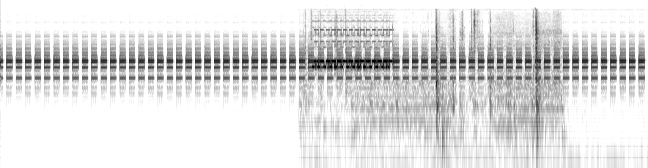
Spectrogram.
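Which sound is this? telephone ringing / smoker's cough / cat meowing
telephone ringing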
